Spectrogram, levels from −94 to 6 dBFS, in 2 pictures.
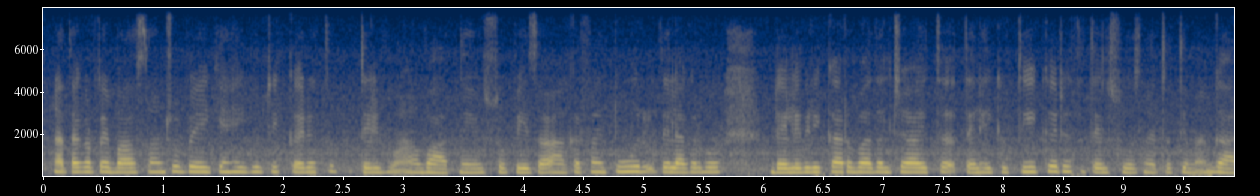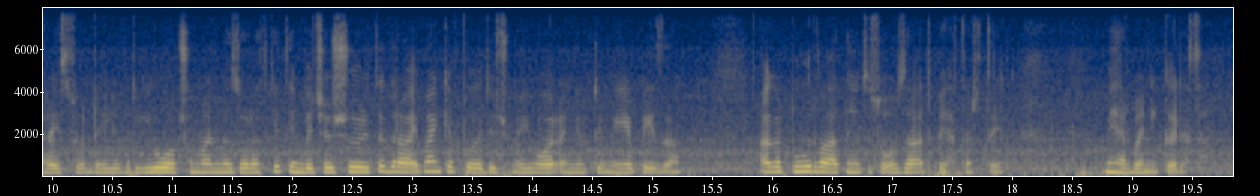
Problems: constant background noise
